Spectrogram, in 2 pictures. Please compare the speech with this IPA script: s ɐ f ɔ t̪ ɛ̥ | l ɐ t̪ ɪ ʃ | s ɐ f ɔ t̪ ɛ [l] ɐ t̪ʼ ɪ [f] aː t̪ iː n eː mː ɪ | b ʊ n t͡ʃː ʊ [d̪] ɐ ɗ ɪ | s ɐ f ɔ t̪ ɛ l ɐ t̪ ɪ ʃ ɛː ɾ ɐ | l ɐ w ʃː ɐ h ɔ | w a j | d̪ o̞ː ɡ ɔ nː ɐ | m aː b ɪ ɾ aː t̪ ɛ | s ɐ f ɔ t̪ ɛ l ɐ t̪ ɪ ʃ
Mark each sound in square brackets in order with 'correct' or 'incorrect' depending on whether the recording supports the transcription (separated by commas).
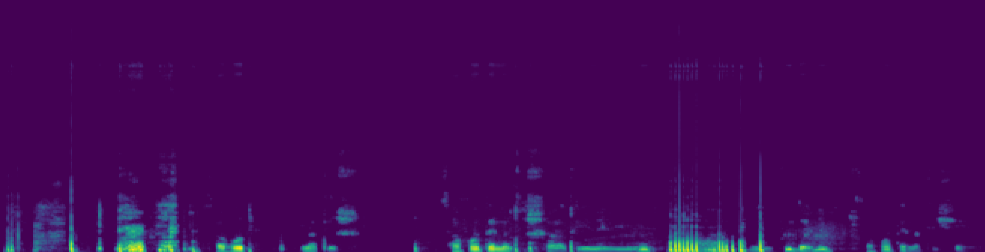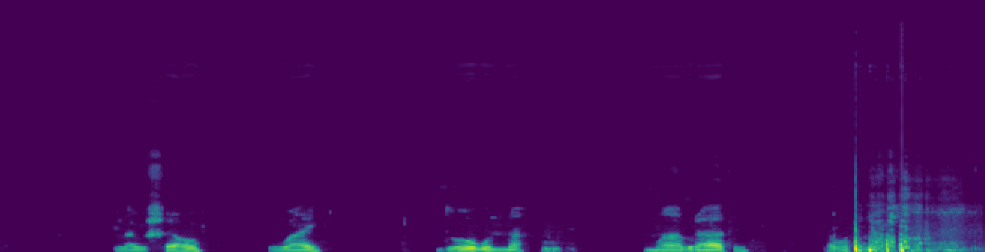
correct, incorrect, correct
